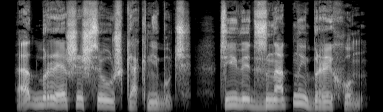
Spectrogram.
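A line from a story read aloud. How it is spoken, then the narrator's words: Angry, through teeth, accented. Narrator (Russian): Также сквозь зубы ответил Кайрат с усилившимся от злости кавказским акцентом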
